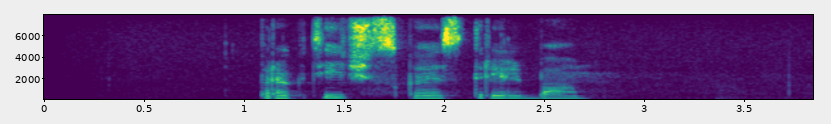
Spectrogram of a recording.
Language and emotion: Russian, neutral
